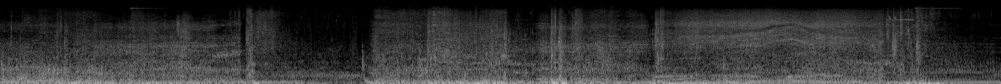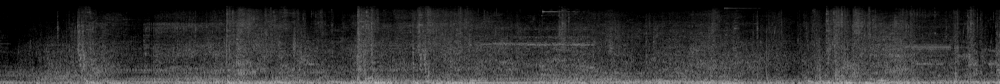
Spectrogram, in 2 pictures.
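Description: A shotgun fires in loud, booming blasts.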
